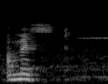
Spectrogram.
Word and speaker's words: amidst: The word is amist, or amid, or amist.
